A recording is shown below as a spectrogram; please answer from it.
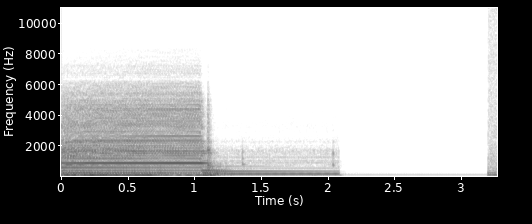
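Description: Distorted guitar amp noise cut by a Pigtronix Gate Keeper noise gate: a loud buzzing drone drops to a quieter hum, then falls to near silence before a burst of noise returns at the end.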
